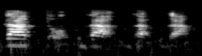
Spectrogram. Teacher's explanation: y el Pos dorso cuando nosotros decimos gato ga ga ga el post dorso toca el velo · el postdorso toca el velo, no el ápice, ¿no? Sería loco que la lengua que está acá, la puntita, se vaya hasta acá.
